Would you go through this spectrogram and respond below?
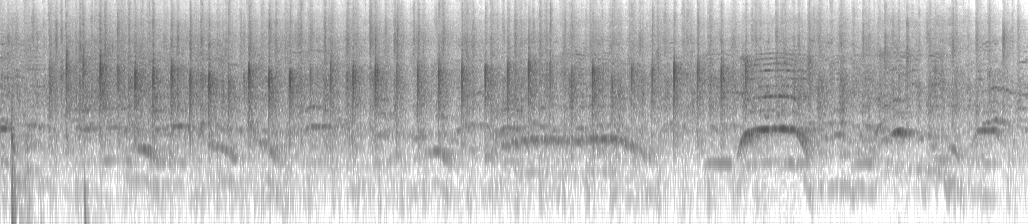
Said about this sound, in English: Somebody clap your hands and magnify the Lord for a moment.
